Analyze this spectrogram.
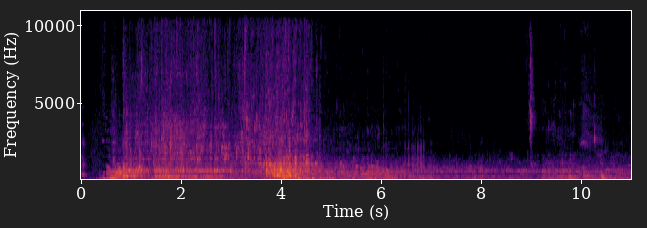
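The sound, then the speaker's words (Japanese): A toilet flushing: a loud rushing surge of water for about four seconds, then easing into a quieter gurgling refill with light drips as it trails off. “パンツあげます。流していきます。”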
